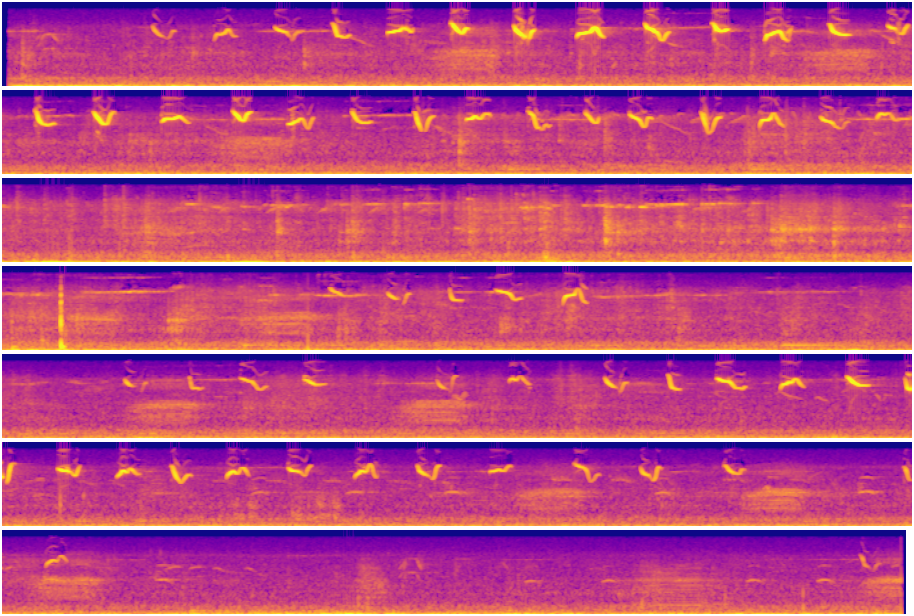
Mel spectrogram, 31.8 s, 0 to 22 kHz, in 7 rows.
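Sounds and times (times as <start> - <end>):
tristis song in India: 0.0 - 31.8.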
